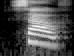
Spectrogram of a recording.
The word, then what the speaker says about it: south: جنوب بالانجلش يعني ساو ساو ساو التي اتش بتتنطق حرف ساوث طيب ازاي ننطق كلمه جنوبي جنوبي يعني سذرن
